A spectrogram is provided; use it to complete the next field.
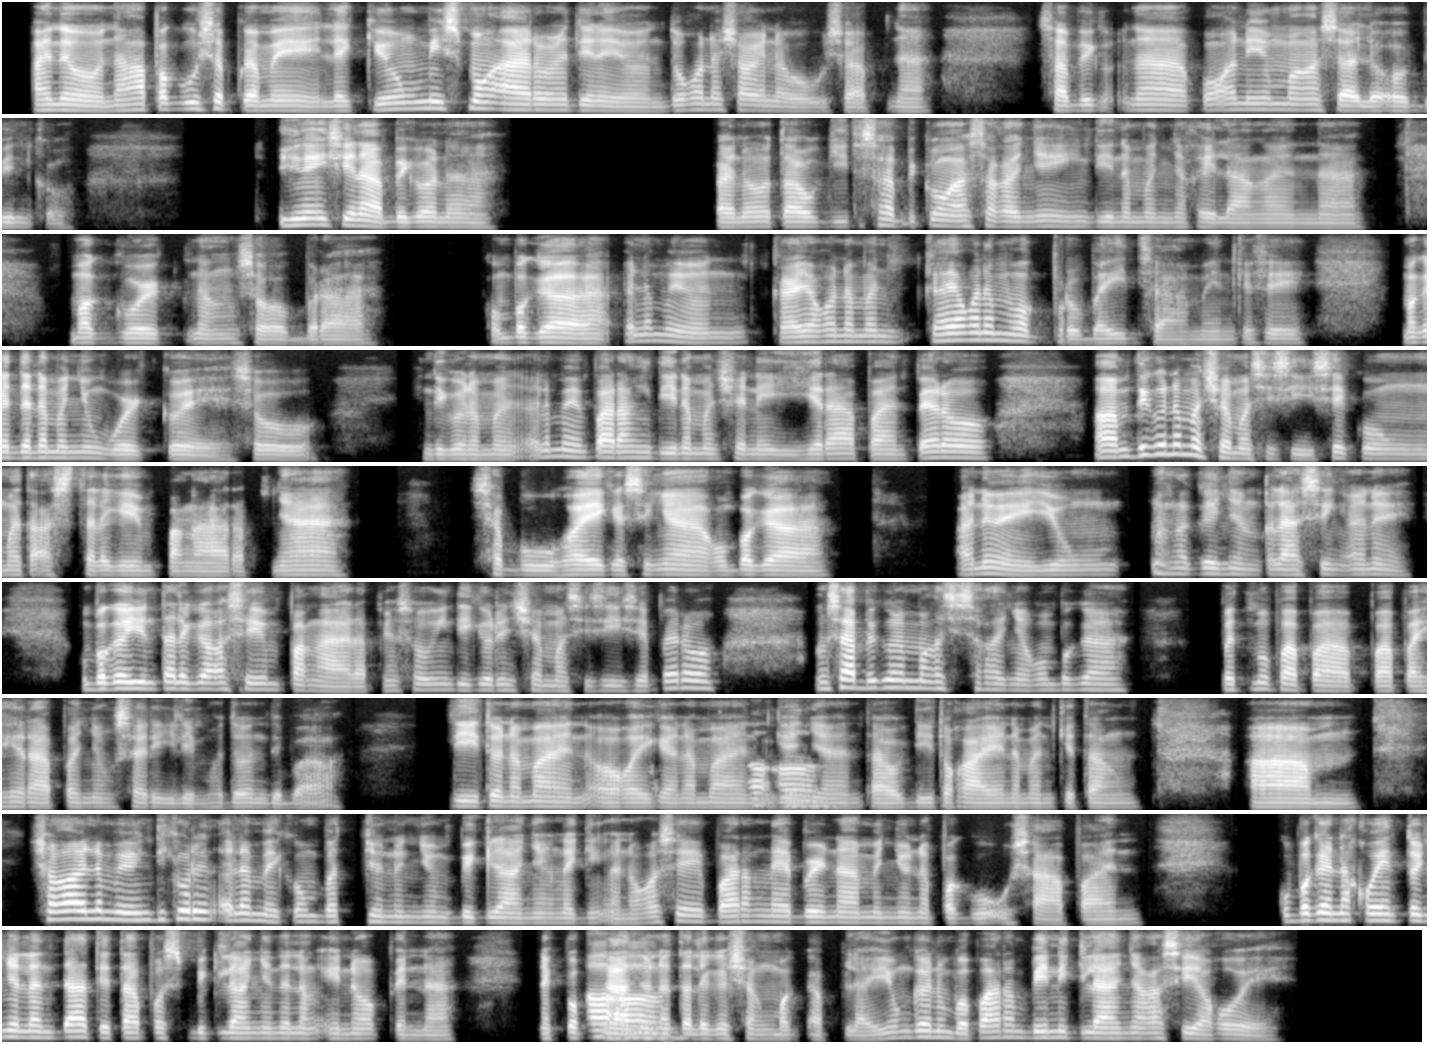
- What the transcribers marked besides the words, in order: other noise
- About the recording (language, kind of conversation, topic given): Filipino, advice, Paano namin haharapin ang magkaibang inaasahan at mga layunin naming magkapareha?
